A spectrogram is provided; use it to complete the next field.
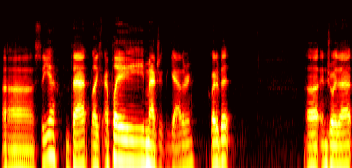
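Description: A man speaks in a plain, everyday voice at a moderate pace. His intonation stays fairly even. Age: 30s. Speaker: musician and illustrator. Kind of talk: casual interview. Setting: studio.

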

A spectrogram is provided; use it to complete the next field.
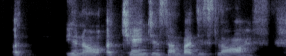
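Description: A woman speaks with a Romanian accent. Her pitch variation is ordinary. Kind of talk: casual interview.

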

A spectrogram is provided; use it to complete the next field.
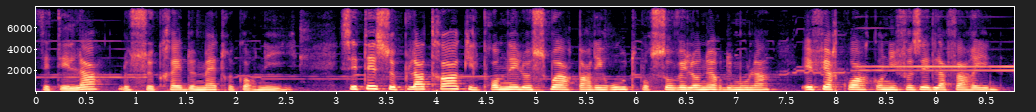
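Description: Music plays in the background as a woman talks with fairly even intonation. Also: medium pitch for a woman. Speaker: radio reader of tales. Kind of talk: dramatic narration of a read-aloud tale, in the voice of an old villager. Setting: hospital radio studio. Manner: expressive, storytelling tone, slow and suspenseful.

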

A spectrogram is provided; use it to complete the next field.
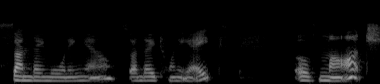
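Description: The speaker is a woman with an Australian accent. She talks fairly slowly. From Australia, New South Wales South Coast. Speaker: mother sharing birth story. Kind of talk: personal story interview. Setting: video call.

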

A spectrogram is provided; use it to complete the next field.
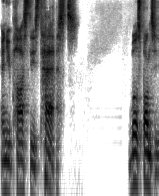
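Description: Against a quiet background, the speaker talks with a northwest English accent. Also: man. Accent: British English, northwest England. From Cheshire, England. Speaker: professional gambler. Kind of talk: casual interview.

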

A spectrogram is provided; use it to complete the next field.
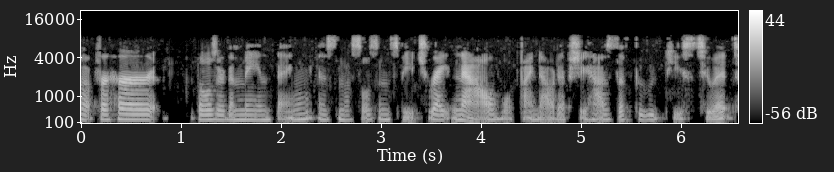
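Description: This woman has a fairly low pitch with vocal fry. Her pitch varies in an ordinary way. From South Dakota. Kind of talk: casual chat.

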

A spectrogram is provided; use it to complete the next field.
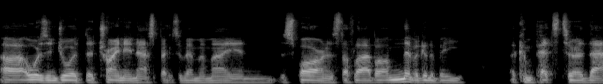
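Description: A man with an English accent, his pitch fairly low, talking very fast with fairly even intonation over a quiet background. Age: 30s. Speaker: podcast host. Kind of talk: casual chat.

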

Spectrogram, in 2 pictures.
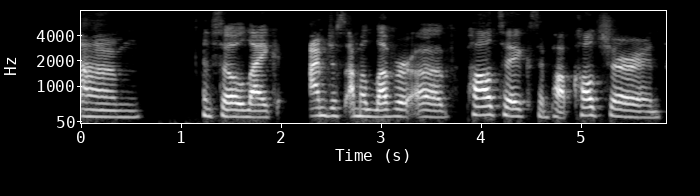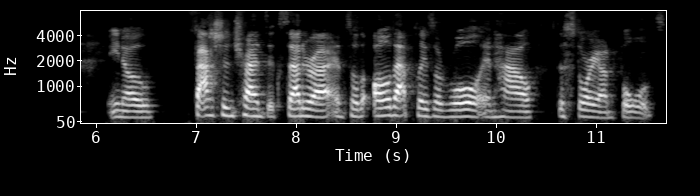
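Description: A woman speaks at a medium pitch and a fairly slow pace, with fairly even intonation and an ordinary speaking voice. The background is quiet. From Canada, Toronto. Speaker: writer and agency executive. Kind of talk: interview. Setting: video call.

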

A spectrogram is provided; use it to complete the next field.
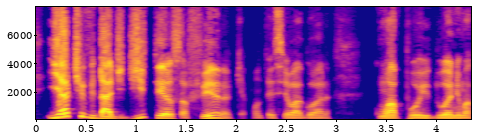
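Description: Recorded dry and close with no echo, a man speaks with very wide pitch swings. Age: 30s. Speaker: historian and LGBT event organizer. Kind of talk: radio interview. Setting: radio studio. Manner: halting, repeats words.

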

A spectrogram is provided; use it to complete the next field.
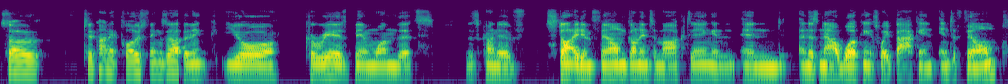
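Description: Speaking with a British accent, a man keeps a fairly slow pace and fairly even intonation. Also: medium pitch for a man. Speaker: podcast host. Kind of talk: interview. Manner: hesitant, many fillers.

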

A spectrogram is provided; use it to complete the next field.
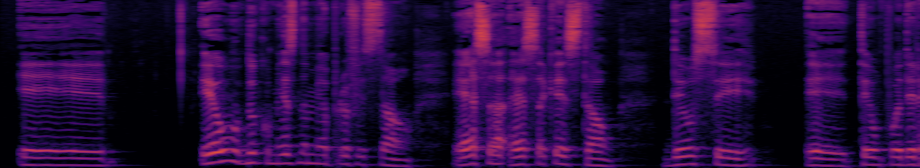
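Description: Very deep and low in pitch, this woman's voice keeps a fairly even intonation. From Minas Gerais, Juiz de Fora (born in Rio de Janeiro). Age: 30s. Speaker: advertising professional. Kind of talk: casual interview chat.

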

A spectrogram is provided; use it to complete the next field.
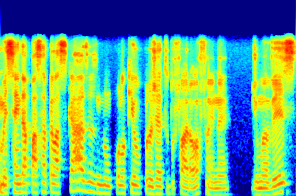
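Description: A man with a São Paulo accent. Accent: Brazilian Portuguese, São Paulo. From Brazil, São Paulo. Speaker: DJ. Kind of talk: casual chat.

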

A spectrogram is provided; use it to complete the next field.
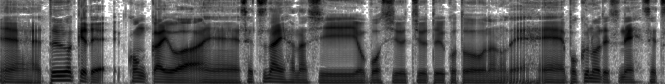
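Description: The speech moves at a moderate pace, with noticeable background noise. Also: man. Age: 30s. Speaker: listener sending a voice memo. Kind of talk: recorded voice memo monologue. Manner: hesitant, many fillers.

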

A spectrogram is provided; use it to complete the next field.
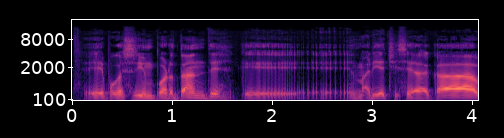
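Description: With a Rioplatense accent, a man speaks at a fairly slow pace in a fairly low pitch and a monotone, flat intonation. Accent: Argentine Spanish (rioplatense). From Argentina. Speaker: singer. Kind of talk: interview.

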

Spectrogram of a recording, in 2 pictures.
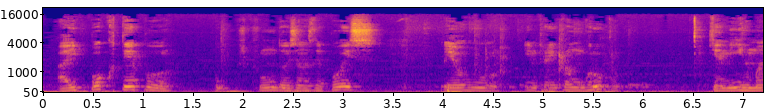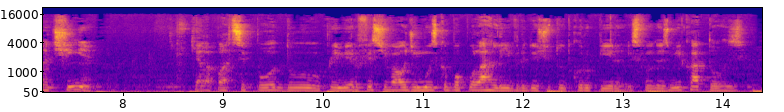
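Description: Room echo is audible, along with noticeable background noise. A man speaks at a moderate pace with long, frequent pauses. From Brazil, Minas Gerais (Barbacena). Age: 20s. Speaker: musician. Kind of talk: radio interview. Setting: studio.

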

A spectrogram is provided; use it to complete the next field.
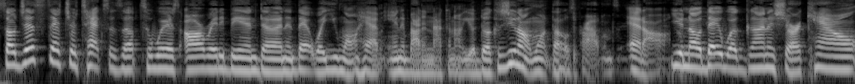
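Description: A woman speaks in a plain, everyday voice, fairly low in pitch with ordinary pitch variation. She goes at a fairly quick pace with hardly any pauses on a very clean recording with a silent background. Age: 40s. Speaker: hairstylist and salon owner. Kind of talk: casual interview. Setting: studio.

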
